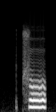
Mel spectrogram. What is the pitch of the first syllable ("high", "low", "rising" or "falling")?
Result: high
